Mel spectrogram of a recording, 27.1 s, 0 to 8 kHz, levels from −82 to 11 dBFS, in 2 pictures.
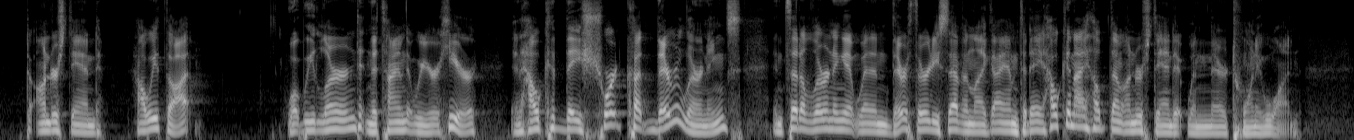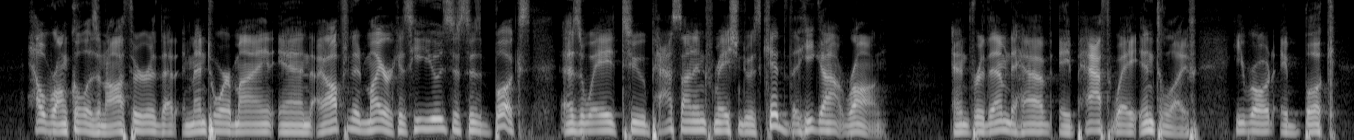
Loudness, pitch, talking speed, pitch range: -21 LUFS, 125 Hz, 195 wpm, 115-145 Hz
